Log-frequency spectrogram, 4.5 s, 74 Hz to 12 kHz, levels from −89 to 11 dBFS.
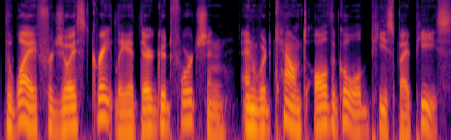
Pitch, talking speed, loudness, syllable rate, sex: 115 Hz, 225 wpm, -19 LUFS, 5.6 syllables/s, male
